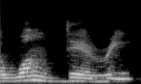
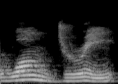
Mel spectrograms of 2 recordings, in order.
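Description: First: The middle vowel is pronounced, giving three syllables. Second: The middle vowel is dropped, giving two syllables. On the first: The speaker calls it wrong. "não diga wondering" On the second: The speaker calls it right. "o E do meio não é pronunciado"

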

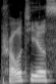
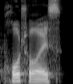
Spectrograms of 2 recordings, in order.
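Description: First: The name is said with English-style sounds. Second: The name is said with German-style sounds. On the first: This is how the original version says it. "Das Proteus aussprechen" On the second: This is how it would be said in German. "im Deutschen wäre es ja Proteus"

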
